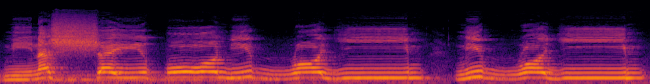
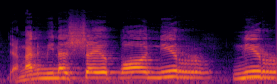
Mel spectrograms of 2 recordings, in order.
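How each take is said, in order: First: Nir rajim with one quick r tap, slow; single tap r. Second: Nir with the r trilled too long; over-roll the r in nir; wrong rolled r. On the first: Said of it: "berikan sifat inhiraf". (r sekali getar, langsung) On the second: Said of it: "ndak boleh ar". (nir dengan r bergetar berlebihan, salah) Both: Shown as a demonstration.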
